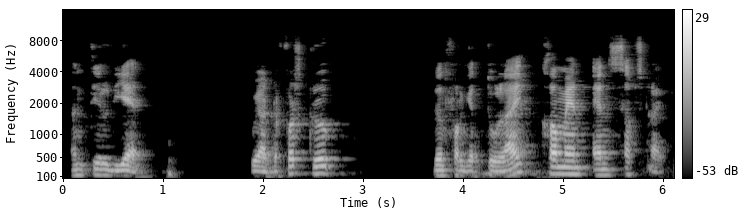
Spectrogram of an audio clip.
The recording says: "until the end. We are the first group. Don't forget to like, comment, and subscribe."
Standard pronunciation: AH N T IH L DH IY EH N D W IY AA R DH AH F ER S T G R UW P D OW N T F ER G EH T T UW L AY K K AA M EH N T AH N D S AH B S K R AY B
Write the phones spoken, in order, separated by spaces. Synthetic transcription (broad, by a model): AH N T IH L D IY EH N D W IY AA R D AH F ER S T G R UW P D OW N T F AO G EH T T UW L AY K K AA M EH N T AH N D S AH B S K R AY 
